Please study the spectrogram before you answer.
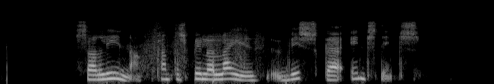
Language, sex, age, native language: Icelandic, male, 12, Icelandic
